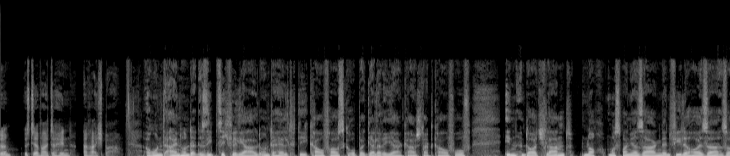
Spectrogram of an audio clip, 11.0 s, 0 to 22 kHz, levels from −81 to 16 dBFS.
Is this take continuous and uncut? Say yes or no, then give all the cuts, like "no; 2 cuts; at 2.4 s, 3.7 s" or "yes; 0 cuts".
yes; 0 cuts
